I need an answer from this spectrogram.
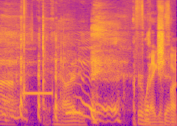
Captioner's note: group laughs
